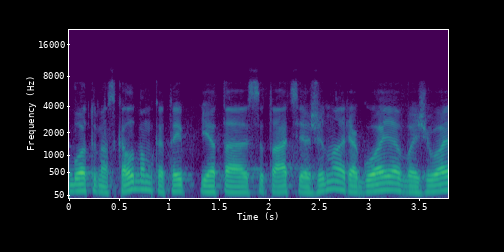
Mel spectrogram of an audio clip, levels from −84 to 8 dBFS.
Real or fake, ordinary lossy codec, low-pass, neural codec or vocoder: real; Opus, 16 kbps; 7.2 kHz; none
